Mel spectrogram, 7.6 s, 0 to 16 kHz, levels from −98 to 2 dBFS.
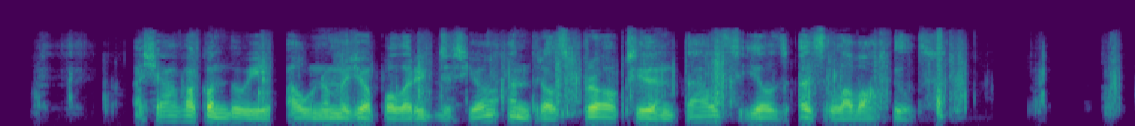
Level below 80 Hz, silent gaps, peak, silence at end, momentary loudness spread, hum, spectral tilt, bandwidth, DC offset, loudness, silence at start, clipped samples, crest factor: -70 dBFS; 0.83-0.87 s, 1.85-1.90 s, 6.62-6.83 s, 7.00-7.31 s; -8 dBFS; 0.1 s; 10 LU; none; -4.5 dB/octave; 7.8 kHz; under 0.1%; -29 LUFS; 0.45 s; under 0.1%; 22 dB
